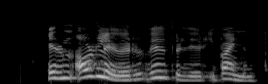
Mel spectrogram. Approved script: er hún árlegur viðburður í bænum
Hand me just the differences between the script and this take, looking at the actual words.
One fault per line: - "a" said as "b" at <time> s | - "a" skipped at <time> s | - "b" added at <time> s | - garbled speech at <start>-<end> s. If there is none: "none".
none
